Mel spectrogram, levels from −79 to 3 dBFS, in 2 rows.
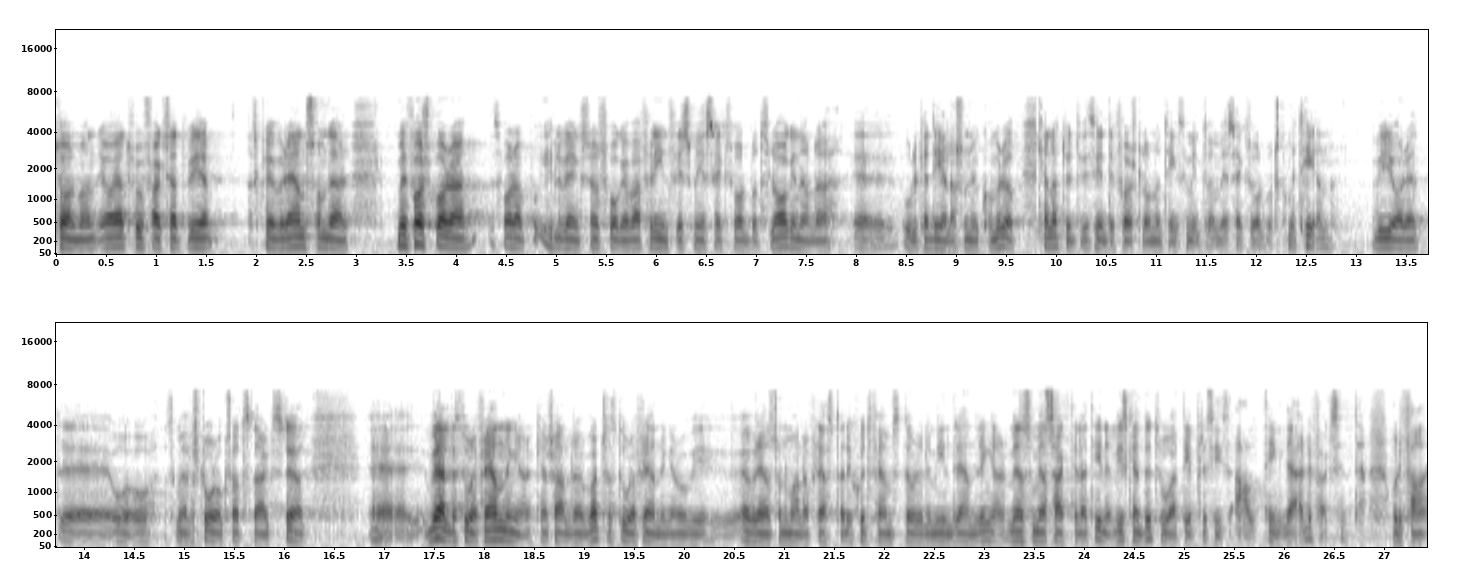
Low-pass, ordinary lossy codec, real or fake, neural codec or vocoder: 7.2 kHz; AAC, 48 kbps; real; none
